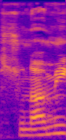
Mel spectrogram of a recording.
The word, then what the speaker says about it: tsunami: सुनामी किस भाषा का शब्द है? तो सुनामी, जिसका उच्चारण सु होता है लेकिन लिखते अपन टी से है, TSUNAMI, तो ये जो है ना, जापानी भाषा का शब्द है सुनामी।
